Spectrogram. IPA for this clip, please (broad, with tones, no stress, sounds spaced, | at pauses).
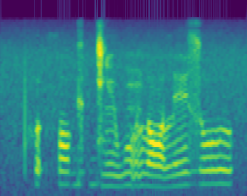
pʰ ʊ˦ ʔ θ ɔ˦ ɡ ɪ˦ ʔ d͡ʑ ĩ˨ w ũ˦˨ l ɔ˨ l e˦ z o˦ ʊ̯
